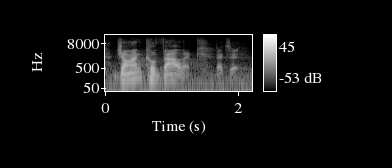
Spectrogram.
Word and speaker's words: Kovalic: You can read a name as often as you want, but it's always your own internal pronunciation of it. So I had it wrong. John Kovalic.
